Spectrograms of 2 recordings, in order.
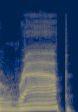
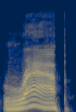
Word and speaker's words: wrap: To wrap things up. To wrap things up. Notice that the W at the beginning of the word wrap is not pronounced.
